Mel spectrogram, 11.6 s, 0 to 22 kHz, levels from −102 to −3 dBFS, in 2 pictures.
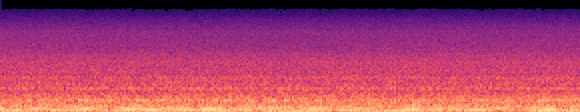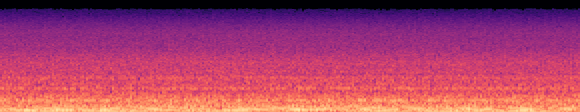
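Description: No technical faults are audible.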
